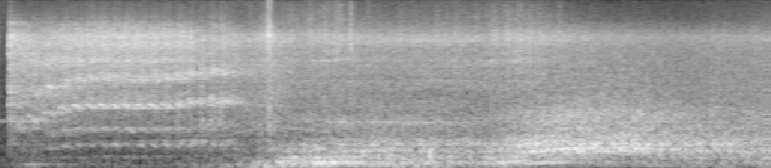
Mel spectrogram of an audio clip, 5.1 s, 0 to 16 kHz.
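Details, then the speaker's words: 2004/2005 Dodge Dakota with a rough idle on start-up: cranks, catches and flares, then settles into an uneven, lumpy run. The EGR valve is stuck open though not commanded, so the scan tool shows zero EGR flow. "So where are we? The EGR is just stuck open. It's not being commanded open, so the computer doesn't understand that it's stuck open."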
